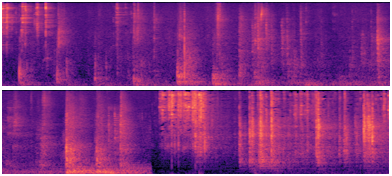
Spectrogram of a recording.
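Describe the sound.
Keys jangle in many quick, bright metallic clinks and rattles. The sound carries on at an uneven pace, with a denser, louder burst of jingling toward the end.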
